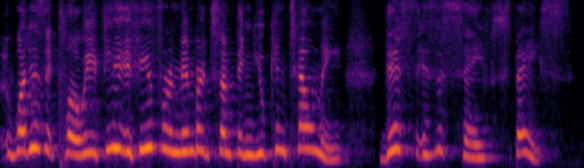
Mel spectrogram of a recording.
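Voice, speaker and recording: Nervous female investigator played by an actress, very high voice, polite and hesitant, comedic mystery play. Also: animated, moderate pace, darkish tone. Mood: hesitant, coaxing. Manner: hesitant, apologetic.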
